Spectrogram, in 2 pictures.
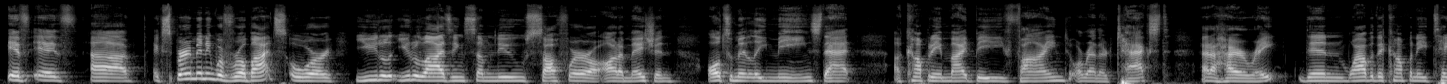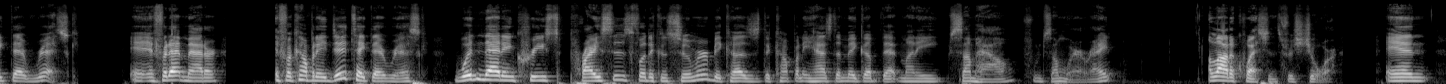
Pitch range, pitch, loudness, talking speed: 150-180 Hz, 165 Hz, -18 LUFS, 155 wpm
